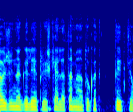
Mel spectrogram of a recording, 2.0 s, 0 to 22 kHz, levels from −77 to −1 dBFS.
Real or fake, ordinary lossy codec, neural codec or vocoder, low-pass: real; MP3, 96 kbps; none; 14.4 kHz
